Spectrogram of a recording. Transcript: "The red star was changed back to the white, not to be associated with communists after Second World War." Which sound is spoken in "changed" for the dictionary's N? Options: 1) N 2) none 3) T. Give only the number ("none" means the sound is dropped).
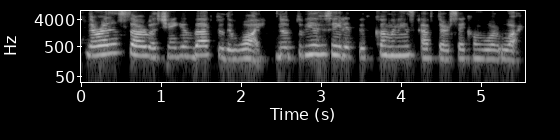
2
